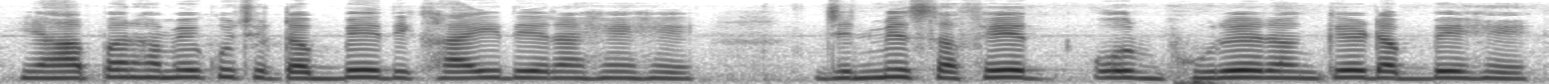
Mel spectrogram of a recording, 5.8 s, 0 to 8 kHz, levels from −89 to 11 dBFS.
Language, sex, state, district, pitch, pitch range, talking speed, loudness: Hindi, female, Madhya Pradesh, Bhopal, 230 Hz, 225-250 Hz, 175 wpm, -14 LUFS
